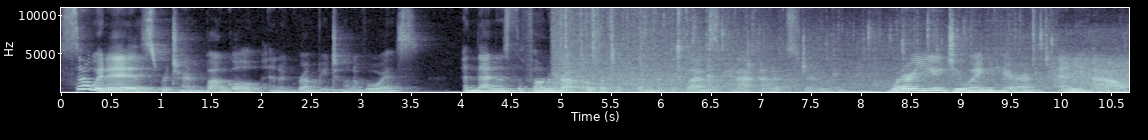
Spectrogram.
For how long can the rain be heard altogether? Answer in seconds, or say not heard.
6 s.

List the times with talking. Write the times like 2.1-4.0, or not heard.
0.0-10.6.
